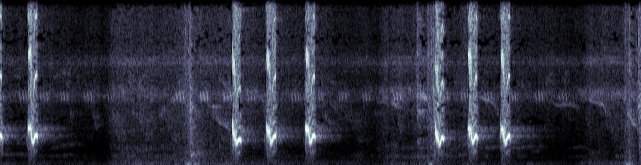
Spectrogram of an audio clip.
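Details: Trucukan isian, a tutored yellow-vented bulbul sounding like a vigorous greater green leafbird: clusters of three crisp, bright chirps separated by quiet gaps and soft low thumps, with a faint high steady tone.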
